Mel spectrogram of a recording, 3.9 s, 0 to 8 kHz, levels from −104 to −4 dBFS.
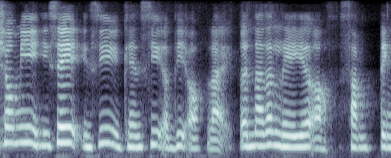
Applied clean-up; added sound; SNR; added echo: neural mask model DeepFilterNet 3.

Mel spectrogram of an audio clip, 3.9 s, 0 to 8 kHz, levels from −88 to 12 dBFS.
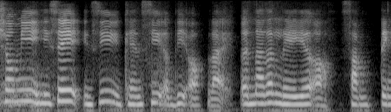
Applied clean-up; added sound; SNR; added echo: neural mask model RNNoise.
